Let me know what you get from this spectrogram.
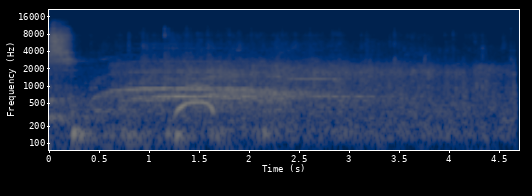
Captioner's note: audience cheering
